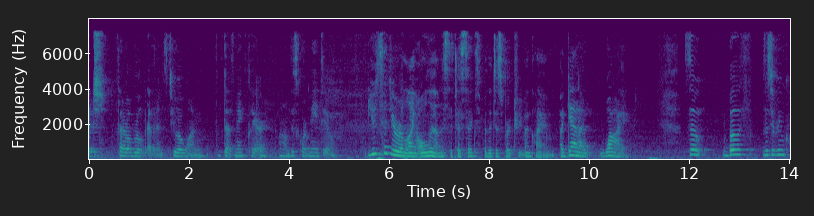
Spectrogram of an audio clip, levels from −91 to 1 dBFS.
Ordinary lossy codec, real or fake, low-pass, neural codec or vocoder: MP3, 64 kbps; fake; 7.2 kHz; vocoder, 44.1 kHz, 128 mel bands, Pupu-Vocoder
